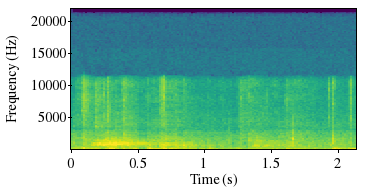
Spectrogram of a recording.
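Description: Near silence with a few faint, short clicks and knocks, bunched in the first half second and then scattered.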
